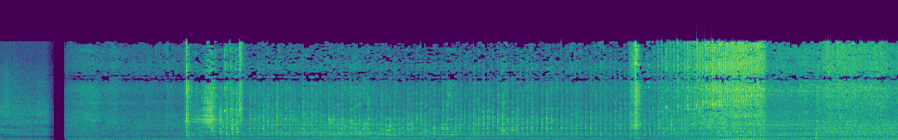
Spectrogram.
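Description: A tractor engine runs with a steady rumble.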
